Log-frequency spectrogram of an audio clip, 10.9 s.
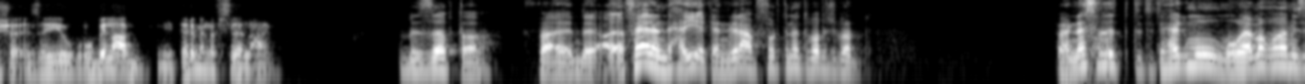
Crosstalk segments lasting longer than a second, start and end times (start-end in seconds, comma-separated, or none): none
